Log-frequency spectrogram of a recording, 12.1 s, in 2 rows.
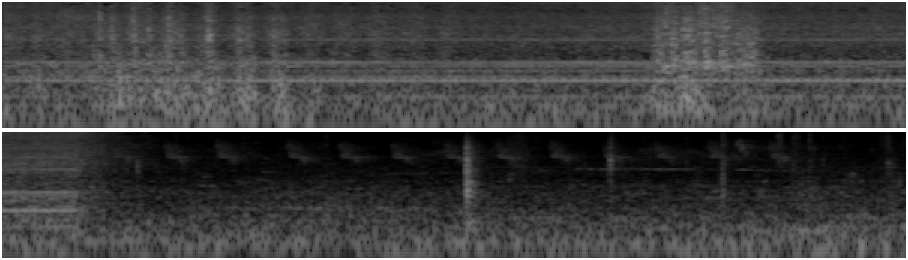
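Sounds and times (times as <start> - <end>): bird chirping: 6.8 - 11.9.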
